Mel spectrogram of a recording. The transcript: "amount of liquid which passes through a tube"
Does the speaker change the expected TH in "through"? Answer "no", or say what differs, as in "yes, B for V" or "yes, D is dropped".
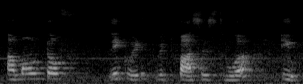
yes, T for TH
